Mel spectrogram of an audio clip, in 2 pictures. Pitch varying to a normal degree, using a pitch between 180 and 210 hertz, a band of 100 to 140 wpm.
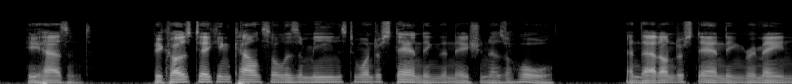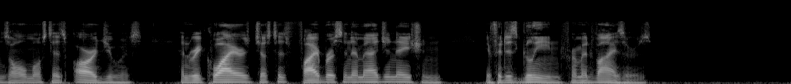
No: average, 3.5 semitones; very low, 95 Hz; slow, 135 wpm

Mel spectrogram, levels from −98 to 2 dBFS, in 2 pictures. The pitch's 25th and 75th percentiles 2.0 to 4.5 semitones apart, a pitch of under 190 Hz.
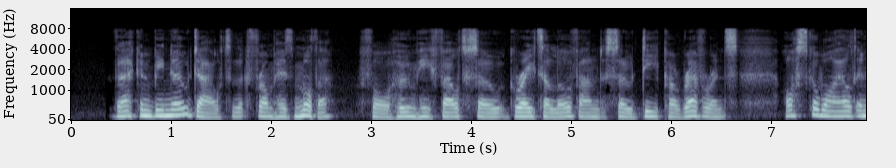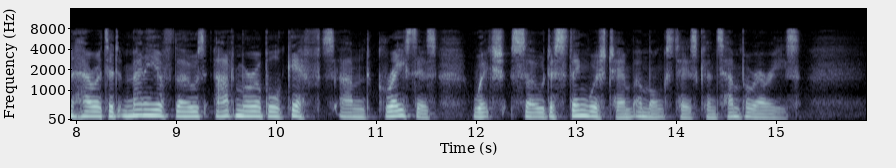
Yes: average, 3.3 semitones; medium, 140 Hz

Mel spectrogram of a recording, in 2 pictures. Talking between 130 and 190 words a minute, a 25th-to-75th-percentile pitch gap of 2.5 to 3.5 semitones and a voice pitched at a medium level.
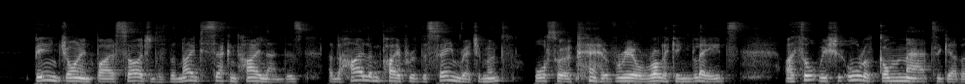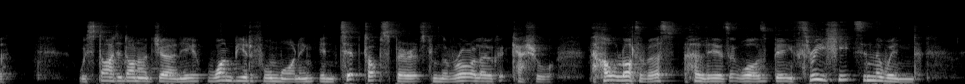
No: fast, 205 wpm; average, 3.0 semitones; medium, 150 Hz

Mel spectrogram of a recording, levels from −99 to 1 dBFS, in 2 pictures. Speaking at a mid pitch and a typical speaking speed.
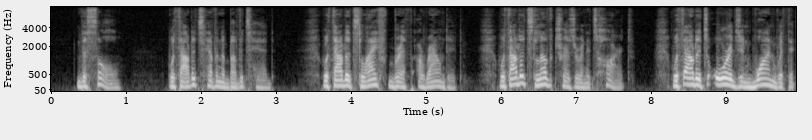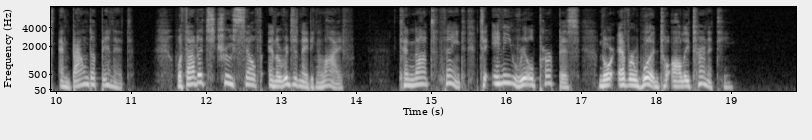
Yes: medium, 145 Hz; average, 155 wpm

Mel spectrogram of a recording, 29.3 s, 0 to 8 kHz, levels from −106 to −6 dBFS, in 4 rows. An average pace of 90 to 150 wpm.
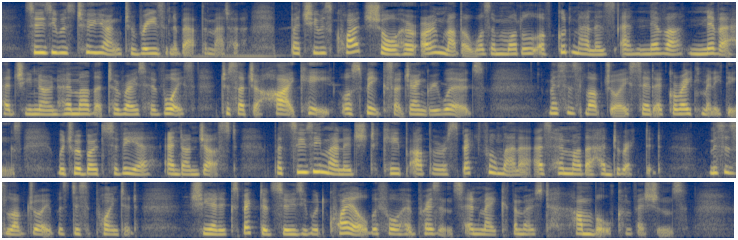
No: average, 185 wpm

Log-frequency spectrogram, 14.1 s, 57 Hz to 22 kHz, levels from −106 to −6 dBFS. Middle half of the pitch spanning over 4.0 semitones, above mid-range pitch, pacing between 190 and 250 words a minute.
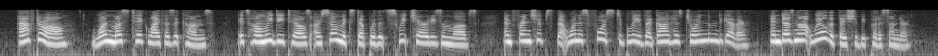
Yes: average, 4.4 semitones; very high, 260 Hz; average, 195 wpm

